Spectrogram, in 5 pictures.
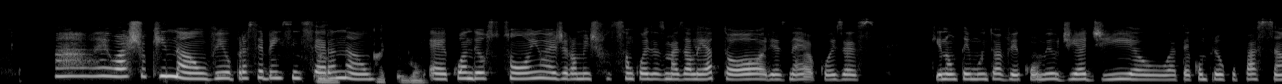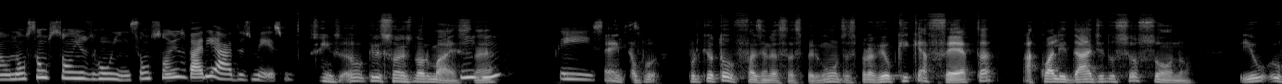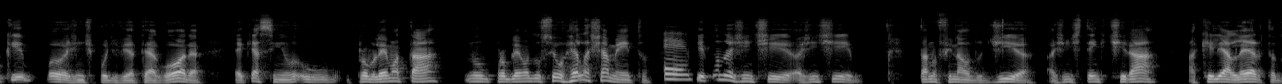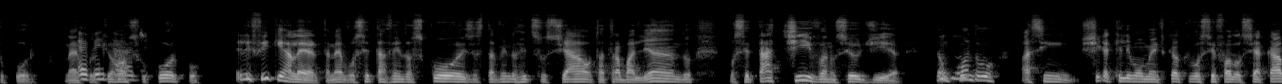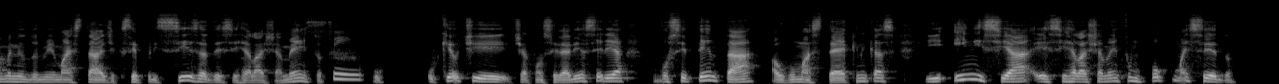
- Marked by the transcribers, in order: none
- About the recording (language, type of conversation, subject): Portuguese, advice, Como posso me sentir mais disposto ao acordar todas as manhãs?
